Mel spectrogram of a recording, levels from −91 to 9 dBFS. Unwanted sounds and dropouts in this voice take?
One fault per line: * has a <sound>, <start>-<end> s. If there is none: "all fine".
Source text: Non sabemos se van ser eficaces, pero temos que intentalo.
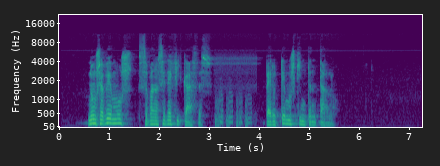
* has a laugh, 3.1-3.9 s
